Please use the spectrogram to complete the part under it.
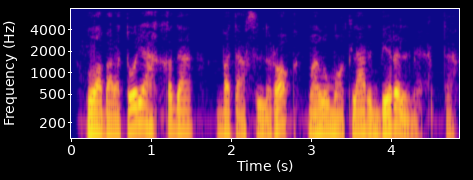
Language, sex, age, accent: Uzbek, male, 18-24, Toshkent shahri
